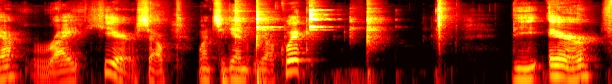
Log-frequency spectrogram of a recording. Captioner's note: metal clanking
